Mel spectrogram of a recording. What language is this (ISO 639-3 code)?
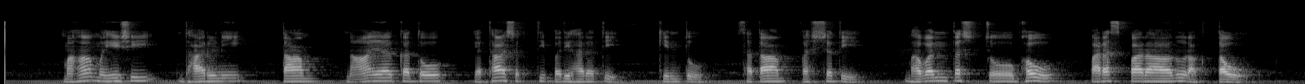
san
